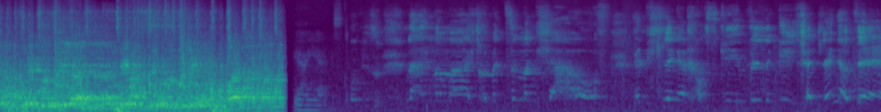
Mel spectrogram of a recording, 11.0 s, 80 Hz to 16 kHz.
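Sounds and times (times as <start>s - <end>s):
crowd noise: 0.0s - 3.6s
live hip-hop concert music: 0.0s - 3.6s.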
